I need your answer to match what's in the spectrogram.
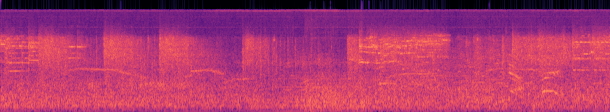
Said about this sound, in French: Le feu est dans l'allée, on entend le bruit des flammes.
